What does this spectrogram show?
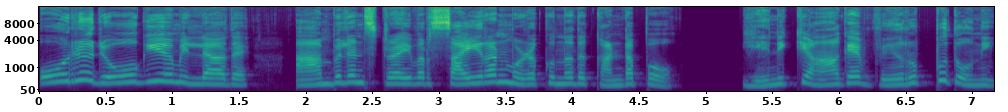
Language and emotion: Malayalam, disgusted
